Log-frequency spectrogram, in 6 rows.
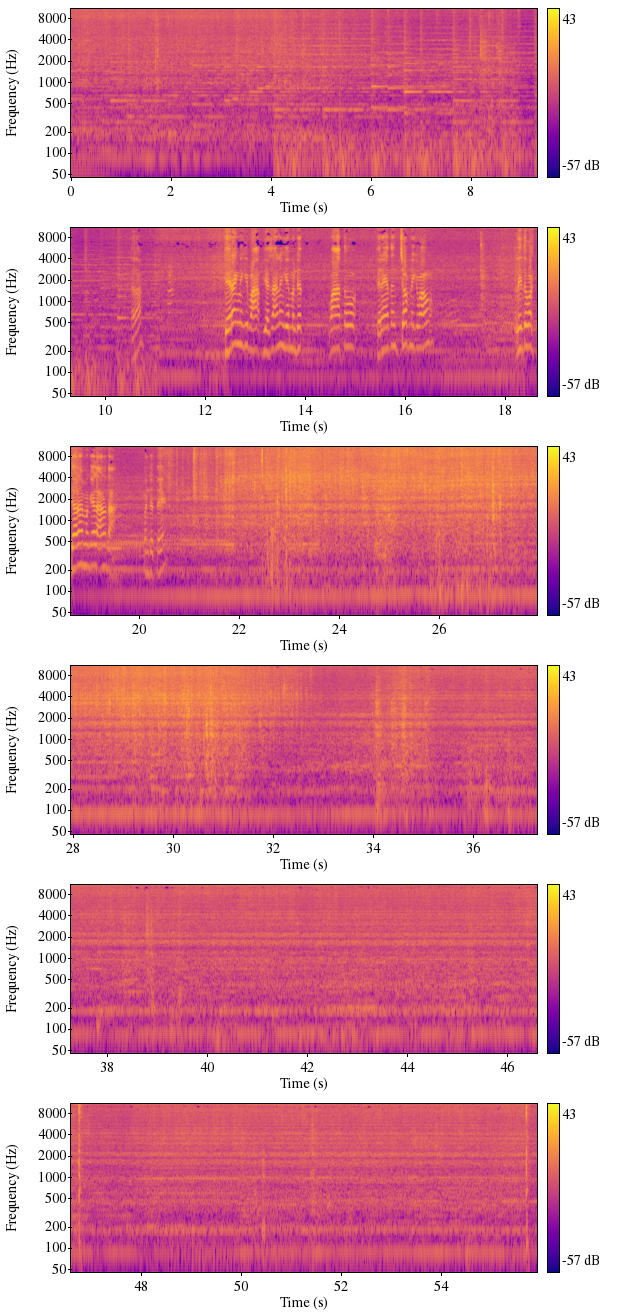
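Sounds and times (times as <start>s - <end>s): heavy diesel engine running: 0.0s - 55.9s.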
